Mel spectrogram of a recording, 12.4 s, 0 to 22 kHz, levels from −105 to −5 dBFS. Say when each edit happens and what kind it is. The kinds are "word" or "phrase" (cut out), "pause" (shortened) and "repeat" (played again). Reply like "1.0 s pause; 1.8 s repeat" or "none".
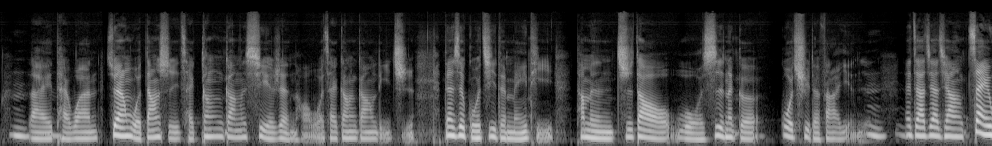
1.3 s pause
